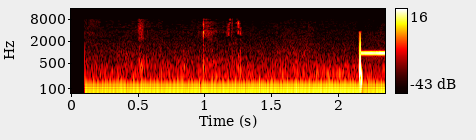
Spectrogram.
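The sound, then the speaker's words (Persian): A telephone call on a radio phone-in cutting off: a steady low line hum runs throughout, then a sharp click near the end is followed by a continuous mid-pitched tone. “آها تماسشان قطع شد، یک تماس دیگه هم داریم.”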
